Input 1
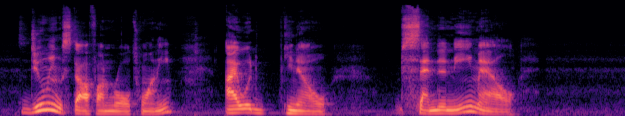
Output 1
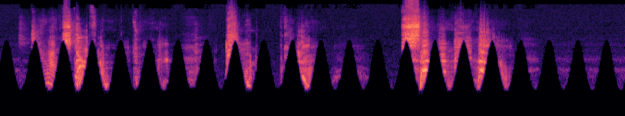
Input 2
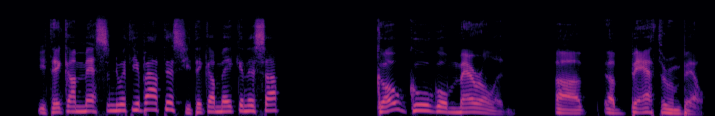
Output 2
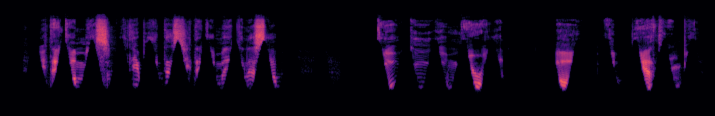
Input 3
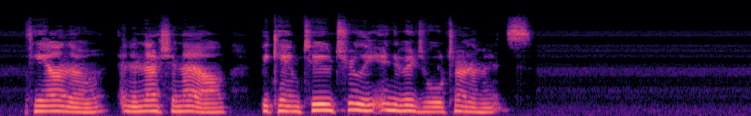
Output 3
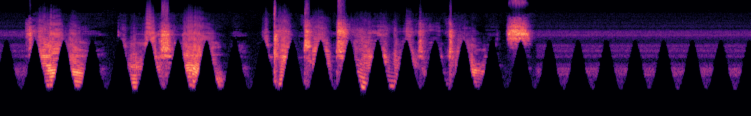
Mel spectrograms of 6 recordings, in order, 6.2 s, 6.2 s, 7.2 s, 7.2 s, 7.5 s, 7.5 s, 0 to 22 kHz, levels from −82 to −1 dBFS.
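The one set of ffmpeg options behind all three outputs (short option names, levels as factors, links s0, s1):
-af "aeval=exprs='0.794*sin(PI/2*5.62*val(0)/0.794)':c=same,afftfilt=real='re*gte(b*sr/1024,970*pow(5400/970,0.5+0.5*sin(2*PI*3.5*pts/sr)))':imag='im*gte(b*sr/1024,970*pow(5400/970,0.5+0.5*sin(2*PI*3.5*pts/sr)))':win_size=1024:overlap=0.75,volume=0.75"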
